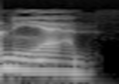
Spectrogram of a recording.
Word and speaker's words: Nihon: usando el kanji y se pronuncia ni pan o nian antes de que fuera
